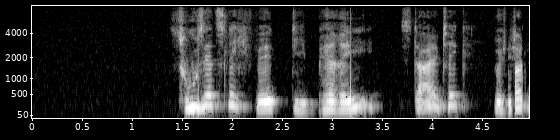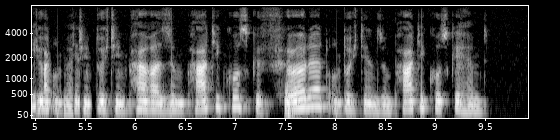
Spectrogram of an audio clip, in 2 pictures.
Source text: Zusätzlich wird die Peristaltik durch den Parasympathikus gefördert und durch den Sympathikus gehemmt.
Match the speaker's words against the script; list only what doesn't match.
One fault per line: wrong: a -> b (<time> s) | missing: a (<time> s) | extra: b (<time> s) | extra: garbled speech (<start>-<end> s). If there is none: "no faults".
extra: garbled speech (4.6-5.6 s)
